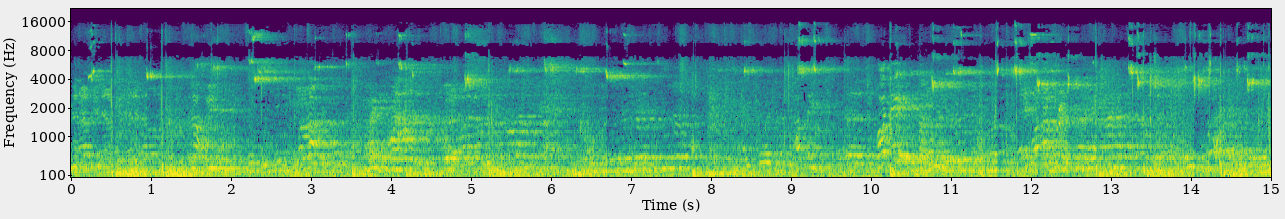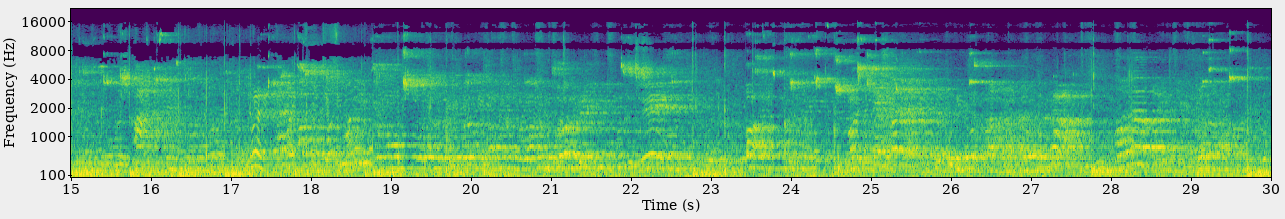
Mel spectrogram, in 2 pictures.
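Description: A basketball bouncing repeatedly on an indoor court floor during a pickup game, with players' voices and calls echoing through a large gym hall.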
